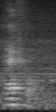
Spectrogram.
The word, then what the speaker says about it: ethyl: So ethane becomes ethyl, or ethyl, as some Americans say. That sounds like my aunt.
